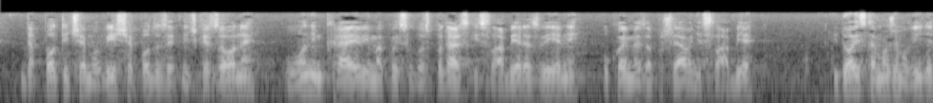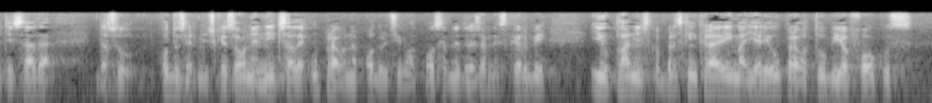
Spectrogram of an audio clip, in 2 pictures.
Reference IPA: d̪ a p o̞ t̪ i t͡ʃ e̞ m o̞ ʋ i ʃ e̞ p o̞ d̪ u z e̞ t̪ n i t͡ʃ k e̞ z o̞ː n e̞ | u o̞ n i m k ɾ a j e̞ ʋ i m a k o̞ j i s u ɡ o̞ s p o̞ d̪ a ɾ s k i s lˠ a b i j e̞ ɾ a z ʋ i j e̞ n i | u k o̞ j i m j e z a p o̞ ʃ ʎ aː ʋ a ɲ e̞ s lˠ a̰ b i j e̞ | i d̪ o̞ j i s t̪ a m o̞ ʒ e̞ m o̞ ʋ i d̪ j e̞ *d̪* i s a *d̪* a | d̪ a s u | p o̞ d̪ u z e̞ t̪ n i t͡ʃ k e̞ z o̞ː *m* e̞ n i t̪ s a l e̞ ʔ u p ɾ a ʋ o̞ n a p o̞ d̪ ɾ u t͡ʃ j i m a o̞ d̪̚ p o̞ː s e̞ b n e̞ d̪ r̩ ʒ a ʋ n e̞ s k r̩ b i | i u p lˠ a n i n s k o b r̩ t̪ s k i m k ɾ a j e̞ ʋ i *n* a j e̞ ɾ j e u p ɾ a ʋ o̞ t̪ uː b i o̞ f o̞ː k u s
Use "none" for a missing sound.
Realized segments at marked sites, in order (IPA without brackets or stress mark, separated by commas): t̪, d̪, n, m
